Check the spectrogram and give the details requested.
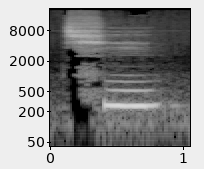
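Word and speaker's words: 七: E, qi, and ba. Can you feel it? They pronounce the same way. The tone is high and flat.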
